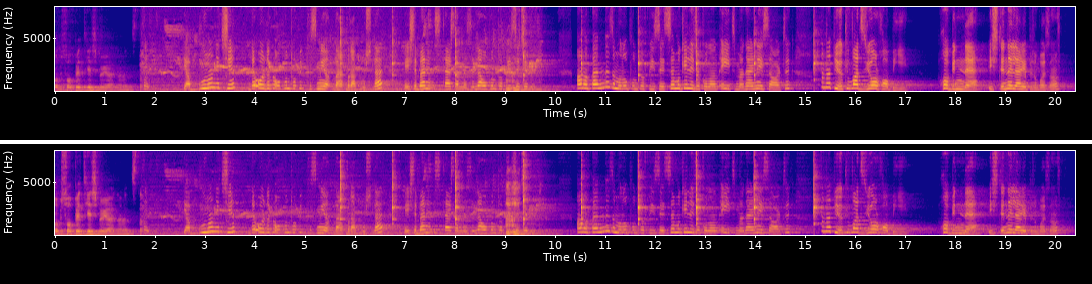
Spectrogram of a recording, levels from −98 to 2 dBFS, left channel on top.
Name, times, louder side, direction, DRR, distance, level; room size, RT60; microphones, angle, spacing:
voice 1, 0.0-1.8 7.2-7.4 9.0-9.4, right 4 dB, 80° right, 0.7 m, -33 dB
sound 1, 1.7-9.8, left 7 dB, 85° left, 1.3 m, -41 dB
voice 2, 2.6-9.6 10.4-14.7 15.3-17.0 17.7-20.1, left 5 dB, 35° left, 0.5 m, -29 dB
sound 2, 5.7-5.9 6.7-6.9 8.0-8.2 9.4-9.5 10.5-10.7 11.7-11.8 12.8-13.0 14.0-14.1 15.2-15.3, right 6 dB, 20° right, 0.5 m, -26 dB
25.0 x 20.5 x 8.4 m
head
